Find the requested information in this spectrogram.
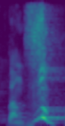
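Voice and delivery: a loud high vroom like a bike taking off; zoom sound. Retold or imitated. The preacher imitating a motoconcho speeding off, loud vroom. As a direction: burst out with the engine noise.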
